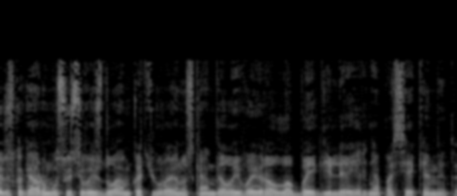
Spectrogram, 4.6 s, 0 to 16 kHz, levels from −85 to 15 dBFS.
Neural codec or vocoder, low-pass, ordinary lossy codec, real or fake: codec, 44.1 kHz, 7.8 kbps, Pupu-Codec; 14.4 kHz; MP3, 48 kbps; fake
